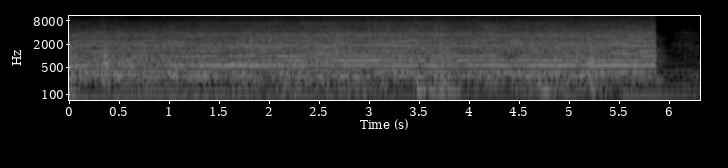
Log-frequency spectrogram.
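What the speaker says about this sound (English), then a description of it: "But then again, it's a vacuum." A Roomba robot vacuum cleaner runs loudly, its steady whirring motor and brush hum holding at an even level before cutting off abruptly near the end.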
